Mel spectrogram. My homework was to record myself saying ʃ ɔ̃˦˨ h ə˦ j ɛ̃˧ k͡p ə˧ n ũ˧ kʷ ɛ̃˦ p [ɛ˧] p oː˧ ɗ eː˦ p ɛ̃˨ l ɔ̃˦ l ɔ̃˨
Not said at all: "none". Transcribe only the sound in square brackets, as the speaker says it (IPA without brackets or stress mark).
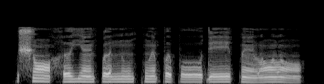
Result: ə˧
